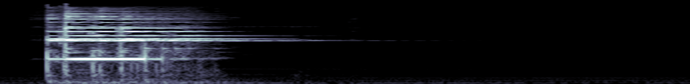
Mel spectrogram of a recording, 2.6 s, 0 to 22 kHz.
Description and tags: metal pipe 3
Making noise with a 2in galvanized metal pipe - cut to about 2 ft long.
Foley sound effect.
AKG condenser microphone M-Audio Delta AP
effect, foley, pipe, soundeffect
